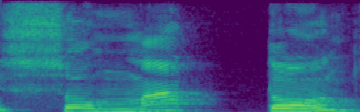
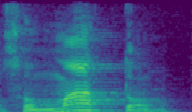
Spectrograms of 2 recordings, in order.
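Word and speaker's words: σωμάτων: Uma terminação longa, o on aqui, somaton, somaton. Observe que o acento que estava aqui na antepenúltima sílaba, por causa que a minha última é longa, o acento que estava aqui ele pula para cá, tá bom?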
